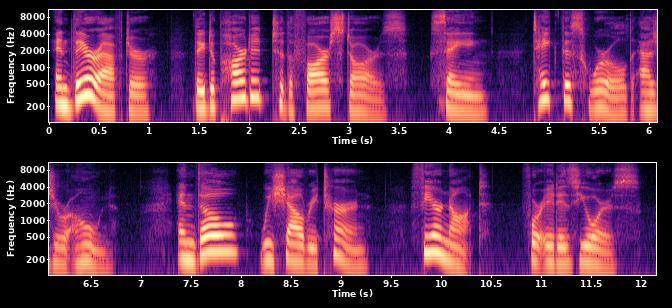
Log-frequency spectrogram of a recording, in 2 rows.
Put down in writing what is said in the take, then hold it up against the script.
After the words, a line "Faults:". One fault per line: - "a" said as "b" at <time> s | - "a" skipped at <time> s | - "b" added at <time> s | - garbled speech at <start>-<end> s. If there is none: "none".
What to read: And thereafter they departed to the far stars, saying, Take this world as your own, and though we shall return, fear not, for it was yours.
And thereafter they departed to the far stars, saying, Take this world as your own, and though we shall return, fear not, for it is yours.
Faults:
- "was" said as "is" at 11.2 s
